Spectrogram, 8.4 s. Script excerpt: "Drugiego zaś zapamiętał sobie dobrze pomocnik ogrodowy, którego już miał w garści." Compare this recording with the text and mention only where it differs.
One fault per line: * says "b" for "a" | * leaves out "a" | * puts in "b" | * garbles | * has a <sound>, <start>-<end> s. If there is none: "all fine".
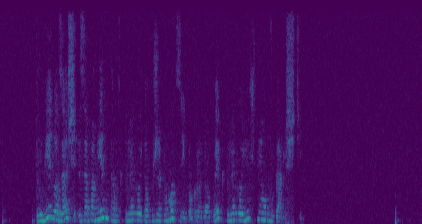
* says "którego" for "sobie"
